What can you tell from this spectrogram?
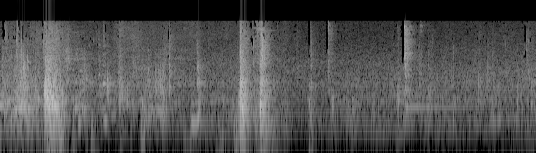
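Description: A door being moved and shut indoors: a few short knocks and rattles.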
